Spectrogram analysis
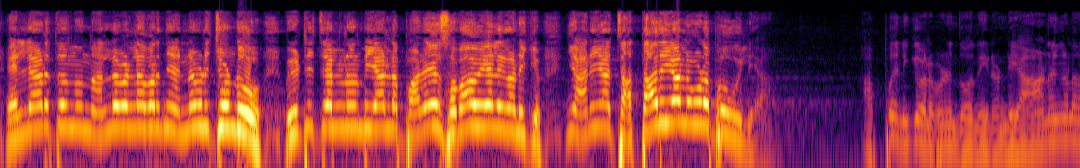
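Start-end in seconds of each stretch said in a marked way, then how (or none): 0.1-5.7 higher, fast, heated refusal; wife refusing to go, raised and rushed; defiant wife. Retold or imitated. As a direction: play the stubborn wife snapping back at the priest. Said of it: "സഹോദരി, നീ എന്താ തീരുമാനിക്കുന്നത്?".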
